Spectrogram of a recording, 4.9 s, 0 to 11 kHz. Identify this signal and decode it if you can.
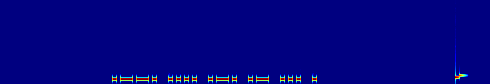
Morse code, heard as a keyed tone, about 30 wpm, 700 Hz. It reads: PHRASE
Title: Six Letter Words - 30wpm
